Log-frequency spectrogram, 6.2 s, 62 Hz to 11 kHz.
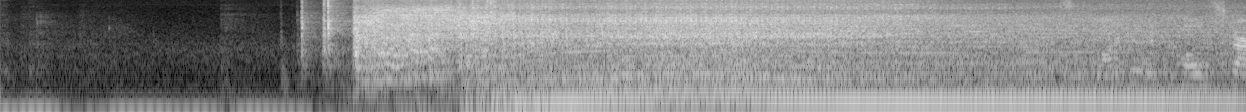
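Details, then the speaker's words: BMW M5 after engine rebuild and VANOS repair, cold start: brief crank, then catches cleanly and settles into a steady, even high cold idle with no knocks or rattles; timing fine. "Um, hey, it didn't blow up. Didn't blow up. So, the timing must be fine."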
